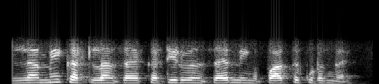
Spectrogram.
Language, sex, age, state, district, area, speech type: Tamil, female, 30-45, Tamil Nadu, Tirupattur, rural, conversation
